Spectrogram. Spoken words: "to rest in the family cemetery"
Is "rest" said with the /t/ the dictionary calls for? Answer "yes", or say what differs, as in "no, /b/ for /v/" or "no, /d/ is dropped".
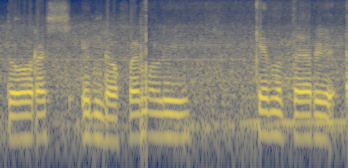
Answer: no, /t/ is dropped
